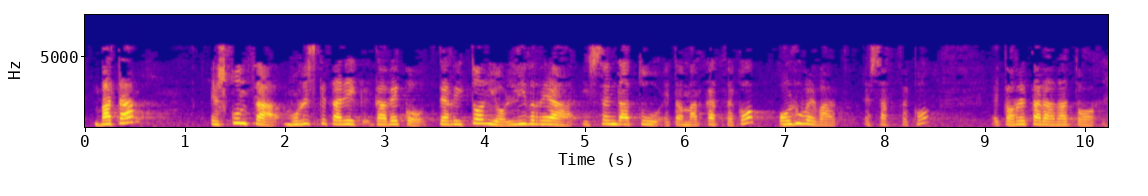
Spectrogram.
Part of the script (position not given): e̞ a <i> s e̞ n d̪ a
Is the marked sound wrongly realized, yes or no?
no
